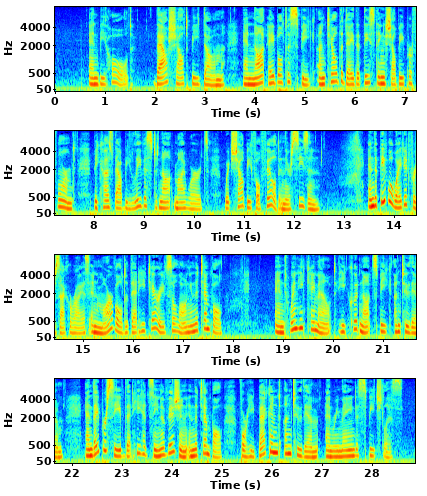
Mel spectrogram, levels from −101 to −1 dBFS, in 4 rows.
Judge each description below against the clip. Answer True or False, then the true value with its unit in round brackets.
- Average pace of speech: True (170 wpm)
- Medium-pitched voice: True (175 Hz)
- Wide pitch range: False (4.7 semitones)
